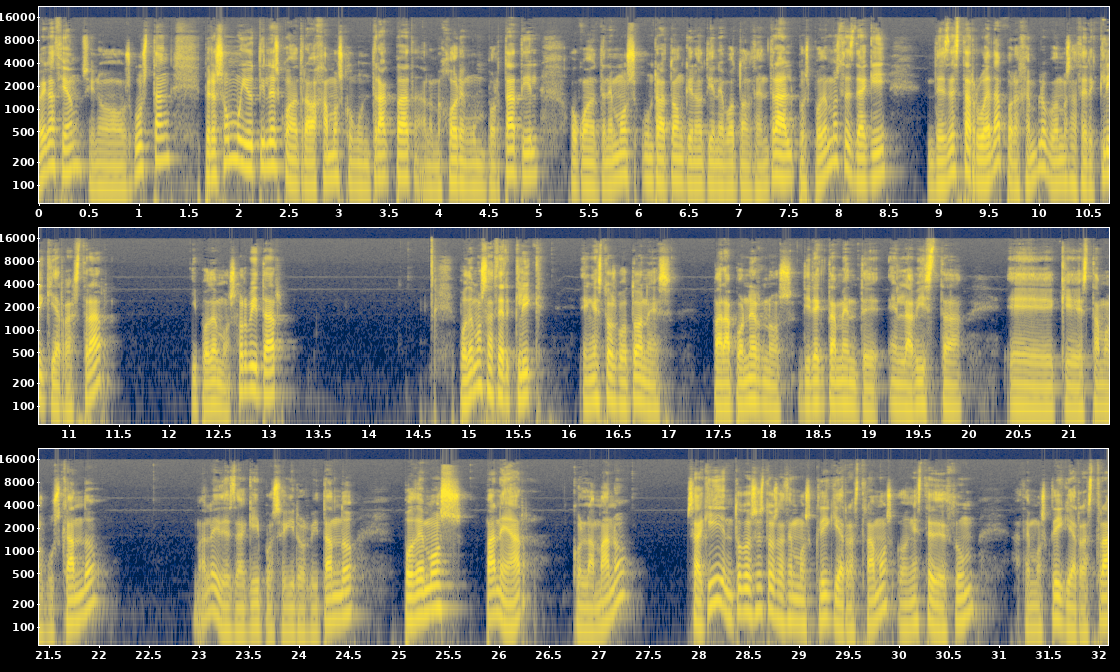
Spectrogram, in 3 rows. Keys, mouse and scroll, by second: 10.5 click, 29.8 click.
